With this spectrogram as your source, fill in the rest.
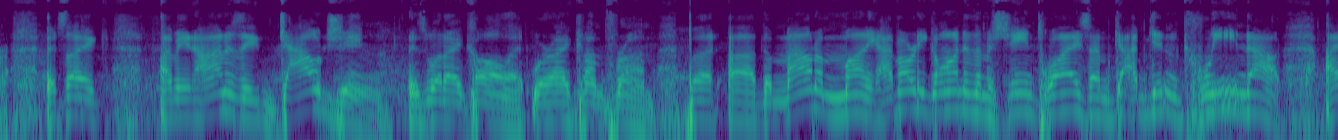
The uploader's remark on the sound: Live From Radio Row in Las Vegas!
